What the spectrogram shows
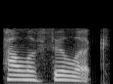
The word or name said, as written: halophilic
